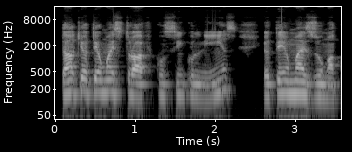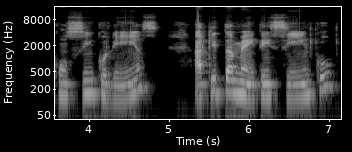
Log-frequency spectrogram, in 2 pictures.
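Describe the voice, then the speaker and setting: A man teaching a class, walking students through a task with frequent "tá?" check-ins and slowing down to spell out the rhymes. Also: a little high. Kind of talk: online class walkthrough.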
